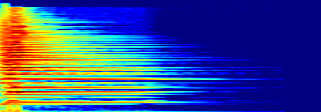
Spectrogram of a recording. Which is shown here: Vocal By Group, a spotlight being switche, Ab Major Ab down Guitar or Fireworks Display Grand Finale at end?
Ab Major Ab down Guitar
